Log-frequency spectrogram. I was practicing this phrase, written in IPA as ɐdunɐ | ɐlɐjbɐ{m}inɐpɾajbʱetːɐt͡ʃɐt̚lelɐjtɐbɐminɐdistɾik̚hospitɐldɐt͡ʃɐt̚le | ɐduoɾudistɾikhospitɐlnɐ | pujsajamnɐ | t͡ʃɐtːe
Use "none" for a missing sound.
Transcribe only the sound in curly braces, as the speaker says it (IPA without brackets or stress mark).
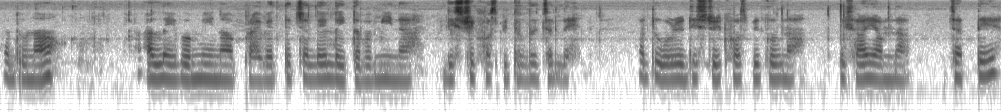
m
